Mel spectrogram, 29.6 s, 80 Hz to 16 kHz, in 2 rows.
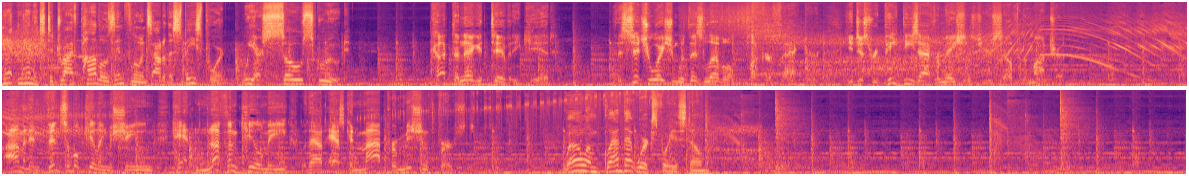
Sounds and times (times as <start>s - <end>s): Speech: 0.0s - 4.4s, 5.4s - 7.0s, 7.6s - 13.3s, 14.9s - 20.6s, 21.8s - 23.7s
Music: 0.0s - 29.6s.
